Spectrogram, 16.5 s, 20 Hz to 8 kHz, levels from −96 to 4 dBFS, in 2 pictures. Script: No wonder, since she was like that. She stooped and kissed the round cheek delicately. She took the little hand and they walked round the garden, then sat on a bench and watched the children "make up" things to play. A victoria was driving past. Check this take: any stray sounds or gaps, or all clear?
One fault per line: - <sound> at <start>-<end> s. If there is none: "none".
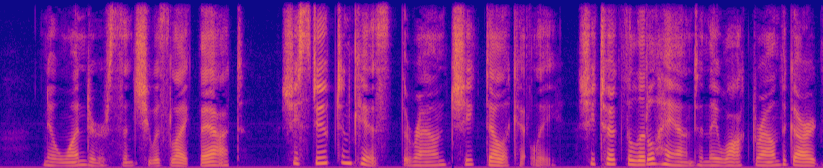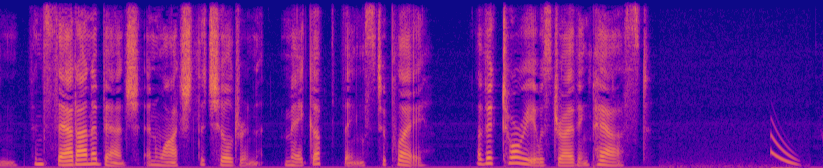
- chirp at 15.9-16.3 s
